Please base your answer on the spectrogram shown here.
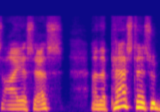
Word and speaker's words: is: so uh uh so we use the verb is and pronounce ass and the past tense would be bu pronounced boo.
